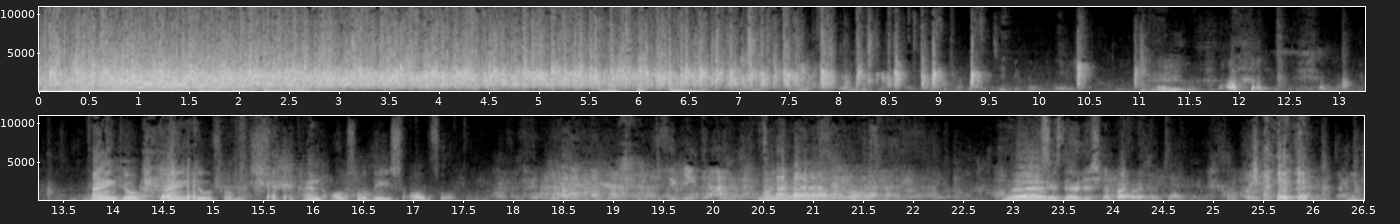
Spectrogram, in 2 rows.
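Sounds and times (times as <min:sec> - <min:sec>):
round of applause: 0:00.0 - 0:09.6
laughter: 0:11.4 - 0:13.0, 0:13.9 - 0:16.2, 0:17.8 - 0:22.9, 0:25.0 - 0:26.5
speech: 0:13.8 - 0:17.6, 0:20.4 - 0:21.9, 0:22.9 - 0:26.5.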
